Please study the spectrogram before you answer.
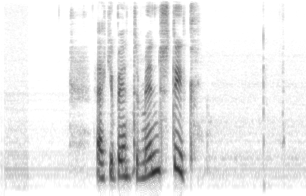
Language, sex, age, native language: Icelandic, female, 50-59, Icelandic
